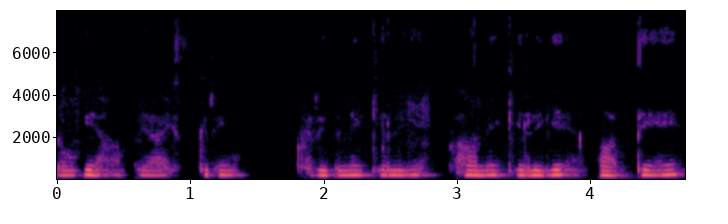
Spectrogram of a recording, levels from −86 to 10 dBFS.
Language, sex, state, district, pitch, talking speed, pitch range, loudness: Hindi, female, Uttar Pradesh, Etah, 220 Hz, 155 wpm, 215-225 Hz, -29 LUFS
